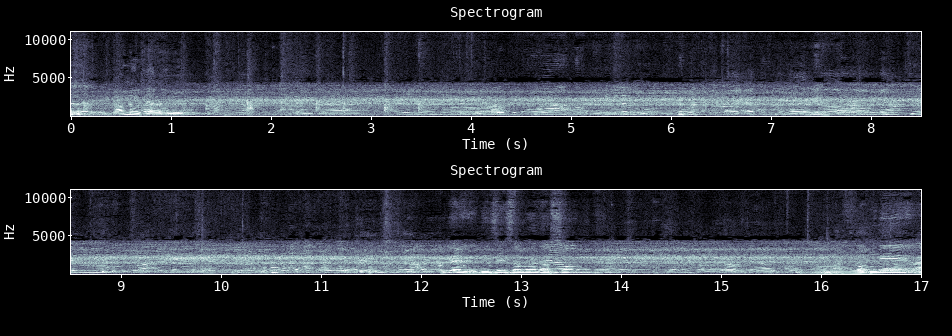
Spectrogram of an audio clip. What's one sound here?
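An electric bass plays along through loudspeakers.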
